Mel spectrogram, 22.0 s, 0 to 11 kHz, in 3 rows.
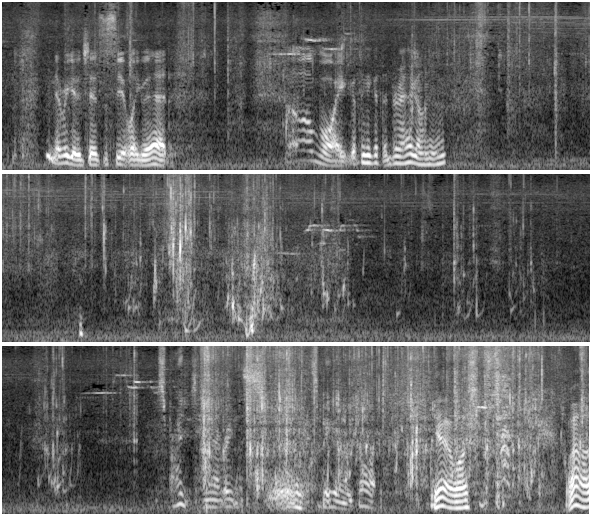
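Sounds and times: water sloshing and splashing: 7.2 - 22.0.

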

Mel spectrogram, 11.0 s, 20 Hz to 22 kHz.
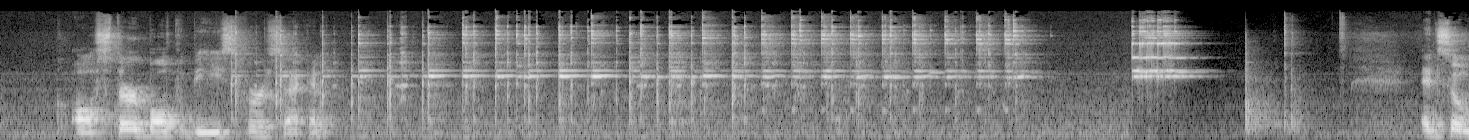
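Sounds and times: stirrers clinking against glasses: 1.6 - 7.9.

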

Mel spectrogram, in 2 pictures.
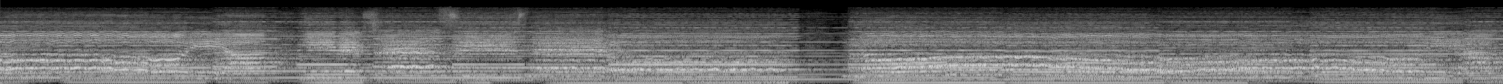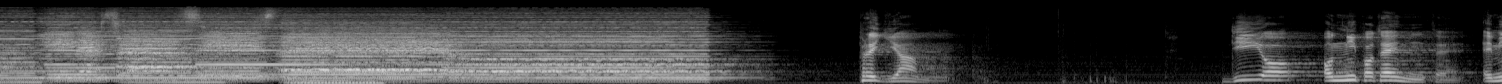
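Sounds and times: choir singing in chorus: 0.0 - 22.8
long held bass notes: 0.0 - 22.8.

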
